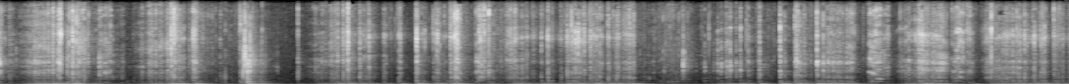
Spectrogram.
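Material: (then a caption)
Soap. A solid, dry cream bar soap held in the hand is carved with a metal knife blade, with chunks and flakes coming off. The clip is a continuous run of crisp, crunchy scraping and cutting strokes with bright, dry texture and short bursts of louder cuts. A steady low hum sits underneath throughout.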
